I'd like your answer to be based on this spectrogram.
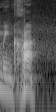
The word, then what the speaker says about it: minjá: Este sacrificio de oblación o de ofrenda se pronuncia en hebreo minjá, el sacrificio de minjá.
